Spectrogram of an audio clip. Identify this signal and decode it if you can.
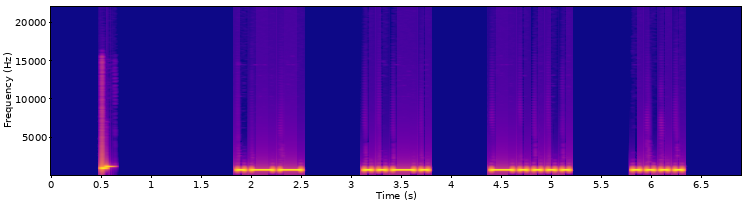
Morse code, heard as a keyed tone, about 17 wpm, spaced as for 10 wpm, 700 Hz. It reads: WF6H
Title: USA Call Signs - 4 Characters - 3x Character Spacing - 17wpm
